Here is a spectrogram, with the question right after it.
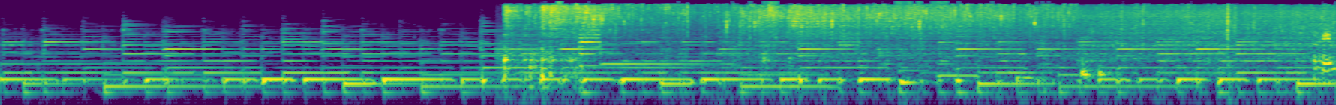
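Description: Onions and ginger sizzle and crackle loudly in a hot pan during home vegan cooking, a steady close frying hiss that swells sharply after a quieter start, with faint clinks of stirring.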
